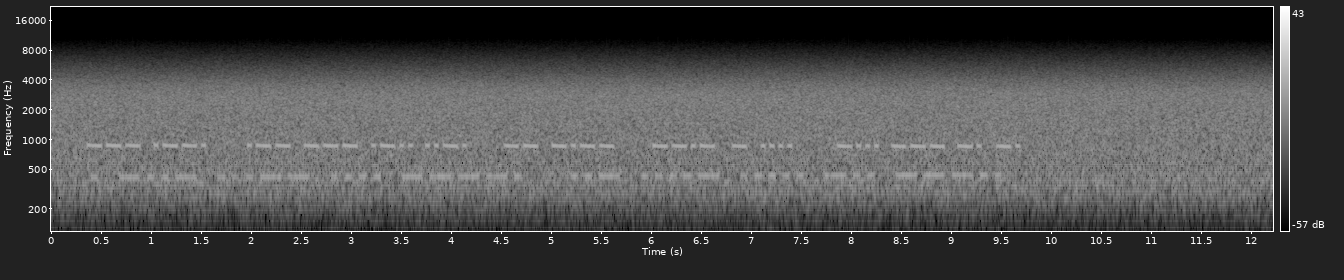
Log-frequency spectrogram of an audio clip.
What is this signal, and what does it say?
Morse code, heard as two keyed tones, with heavy radio static. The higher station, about 27 wpm, 860 Hz: OP WOLF MY QTH BONN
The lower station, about 17 wpm, 430 Hz: EX3H9 U45D8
